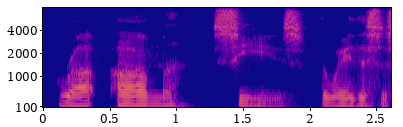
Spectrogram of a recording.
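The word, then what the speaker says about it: Raamses: There's like two a vowels in the pronunciation. It's not ram's, it's raises the way this is spelled.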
